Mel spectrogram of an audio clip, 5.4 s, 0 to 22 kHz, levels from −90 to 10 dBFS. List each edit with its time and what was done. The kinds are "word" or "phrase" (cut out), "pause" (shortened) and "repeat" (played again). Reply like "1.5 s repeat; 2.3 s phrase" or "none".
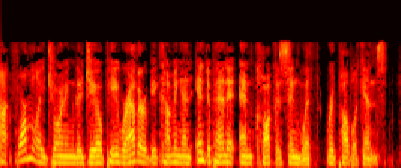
none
